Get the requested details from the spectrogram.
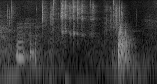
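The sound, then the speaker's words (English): Dice are rolled during a tabletop game, clattering across a hard surface in a quick burst of sharp, rattling clicks that settle within a second, with brief murmured voices before and after. “Dice.”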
